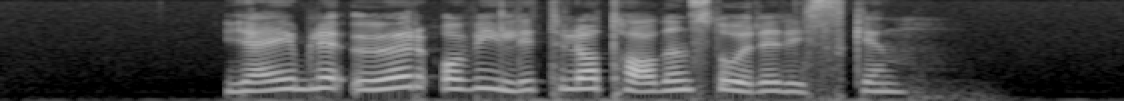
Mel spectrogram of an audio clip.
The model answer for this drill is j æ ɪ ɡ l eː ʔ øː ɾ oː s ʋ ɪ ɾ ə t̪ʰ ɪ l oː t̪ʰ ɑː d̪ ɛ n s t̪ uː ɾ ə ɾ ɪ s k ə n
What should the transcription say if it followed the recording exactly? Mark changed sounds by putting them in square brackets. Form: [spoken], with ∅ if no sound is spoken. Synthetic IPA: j æ ɪ [b] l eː ʔ øː ɾ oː [∅] ʋ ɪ [l] ə t̪ʰ ɪ l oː t̪ʰ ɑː d̪ ɛ n s t̪ uː ɾ ə ɾ ɪ s k ə n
